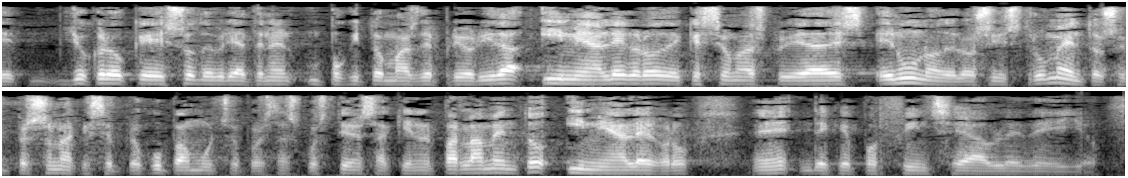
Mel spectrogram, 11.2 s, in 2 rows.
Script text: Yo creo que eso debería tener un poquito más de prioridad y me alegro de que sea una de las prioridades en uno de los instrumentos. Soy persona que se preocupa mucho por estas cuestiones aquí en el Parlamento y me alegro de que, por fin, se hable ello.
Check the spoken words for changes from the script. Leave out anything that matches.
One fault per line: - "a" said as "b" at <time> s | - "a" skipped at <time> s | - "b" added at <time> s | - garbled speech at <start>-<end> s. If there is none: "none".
- "de" added at 10.7 s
